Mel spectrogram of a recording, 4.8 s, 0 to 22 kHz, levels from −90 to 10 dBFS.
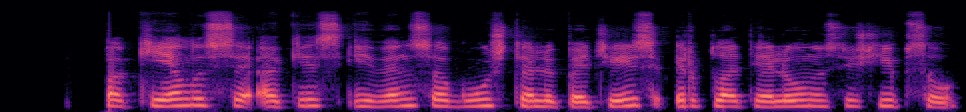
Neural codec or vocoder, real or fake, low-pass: vocoder, 44.1 kHz, 128 mel bands every 256 samples, BigVGAN v2; fake; 14.4 kHz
